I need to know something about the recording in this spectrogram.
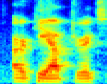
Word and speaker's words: Archaeopteryx: Archaeopteryx.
